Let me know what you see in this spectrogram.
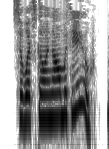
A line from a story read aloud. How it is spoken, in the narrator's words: I asked as cheerfully as I could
